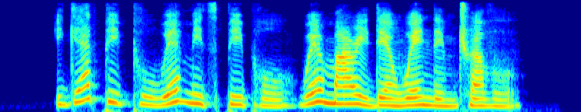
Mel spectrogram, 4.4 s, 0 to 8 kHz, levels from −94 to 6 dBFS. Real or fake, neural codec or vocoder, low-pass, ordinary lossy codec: fake; codec, 16 kHz in and 24 kHz out, 0.4 kbps, LongCat-Audio-Codec, two codebook decoder; 7.2 kHz; none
